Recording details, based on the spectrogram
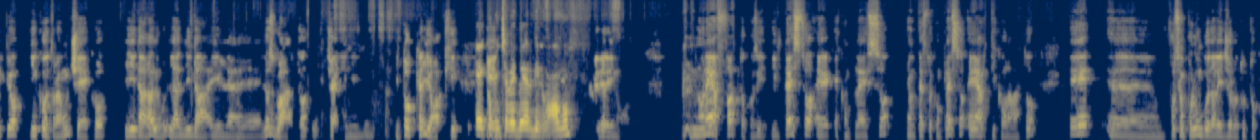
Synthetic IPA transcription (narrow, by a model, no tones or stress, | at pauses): mpjoiŋkont̪ɾaunt͡ʃɛːko | ʎid̪alalulaʎid̪aillːozɡward̪ot͡ʃoɛiʎit̪okːaʎːɔkʰːiekːomint͡ʃaved̪eɾed̪inwɔ̰ːvo | aved̪eːɾed̪inwɔːvo | nonɛafːat̪ːokoziilt̪ɛst̪oʔɛɛkːomplɛsːo | ɛunt̪ɛst̪oɛkːomplɛsːoʔɛart̪ikolaːt̪o | e | forseɛumpɔlːuŋɡod̪alːɛd͡ʒːerlot̪ut̪ːo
